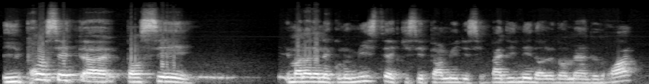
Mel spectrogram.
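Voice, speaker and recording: A man's voice: a little high, normal speed, warm tone. A man from Congo, a legal researcher, lecturing in a studio political debate and insisting on finishing his point. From Democratic Republic of the Congo.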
